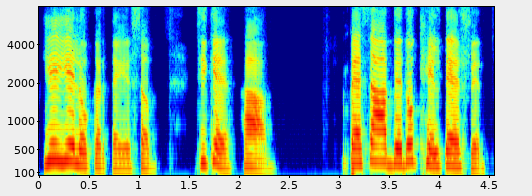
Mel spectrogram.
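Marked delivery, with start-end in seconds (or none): none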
